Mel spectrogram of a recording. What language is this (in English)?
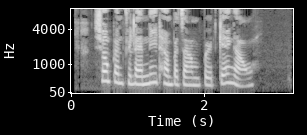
Thai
